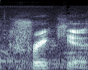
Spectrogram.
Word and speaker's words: Crikis: And I heard Harmit Singh pre-game Brash call him Cricker, so yeah, I'm assuming the coach knows how to pronounce his player's name, so we'll go with that. Yep.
